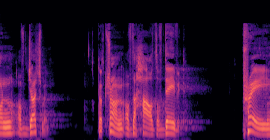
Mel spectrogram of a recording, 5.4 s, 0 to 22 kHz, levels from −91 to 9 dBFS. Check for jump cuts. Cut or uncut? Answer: uncut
